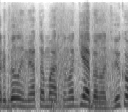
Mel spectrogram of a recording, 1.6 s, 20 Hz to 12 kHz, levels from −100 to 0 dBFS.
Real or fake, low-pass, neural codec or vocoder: real; 10.8 kHz; none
